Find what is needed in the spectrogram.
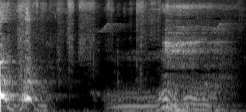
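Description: Dog barking: two barks close together right at the start, the first the loudest, then a softer sound near the end.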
